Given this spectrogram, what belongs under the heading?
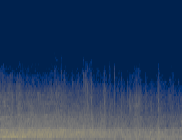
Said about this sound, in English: The Gentiles are clapping and the Jews are clapping.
